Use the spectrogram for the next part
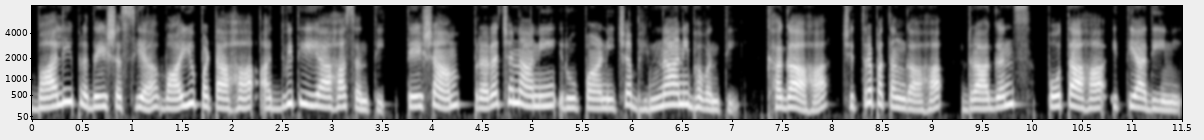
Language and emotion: Sanskrit, neutral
